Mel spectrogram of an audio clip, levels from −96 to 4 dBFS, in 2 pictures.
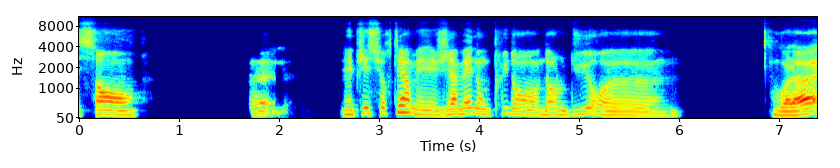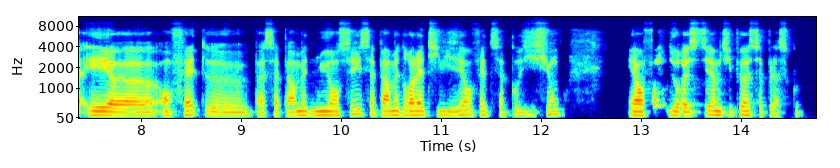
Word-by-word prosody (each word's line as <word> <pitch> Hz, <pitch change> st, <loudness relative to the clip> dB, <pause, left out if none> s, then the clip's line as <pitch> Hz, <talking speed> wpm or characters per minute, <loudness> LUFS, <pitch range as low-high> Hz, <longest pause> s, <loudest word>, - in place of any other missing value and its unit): sans, 140 Hz, -2 st, +3 dB, 1.1 s
heu, -, -, -3 dB, 0.7 s
les 155 Hz, 0 st, -2 dB
pieds 185 Hz, +4 st, 0 dB
sur 180 Hz, +1 st, -3 dB
terre, 220 Hz, -1 st, +6 dB
mais 145 Hz, -5 st, -2 dB
jamais 165 Hz, +8 st, +2 dB
non 165 Hz, -3 st, -3 dB
plus 185 Hz, +4 st, -10 dB
dans 150 Hz, -4 st, -1 dB
dans 140 Hz, 0 st, -2 dB
le 140 Hz, -1 st, -4 dB
dur, 150 Hz, +7 st, -4 dB
hem 120 Hz, -2 st, -4 dB, 0.9 s
voilà 130 Hz, +4 st, +9 dB
et 130 Hz, -1 st, +3 dB
heu, 115 Hz, -1 st, +1 dB
en -, -, -2 dB
fait, 140 Hz, +6 st, -4 dB
heu 110 Hz, -3 st, -5 dB
bah, -, -, -5 dB
ça 110 Hz, -, -6 dB
permet 120 Hz, +4 st, -2 dB
de 125 Hz, -, -9 dB
nuancer, 125 Hz, +5 st, -2 dB
ça 140 Hz, -3 st, -6 dB
permet 125 Hz, +1 st, -1 dB
de 130 Hz, -, -7 dB
relativiser 130 Hz, 0 st, -1 dB
en 135 Hz, -, -3 dB
fait 130 Hz, 0 st, -8 dB
sa 110 Hz, -, -11 dB
position, 125 Hz, +7 st, -8 dB, 0.7 s
et 120 Hz, -, 0 dB
en 120 Hz, -, +5 dB
fait 120 Hz, -, -8 dB
de 130 Hz, -, -4 dB
rester 120 Hz, +2 st, -2 dB
un 135 Hz, -, 0 dB
petit 125 Hz, +1 st, -7 dB
peu 135 Hz, -, -5 dB
à 130 Hz, -, 0 dB
sa 135 Hz, +2 st, -9 dB
place -, -, -10 dB
quoi. -, -, -23 dB
130 Hz, 185 wpm, -22 LUFS, 120-145 Hz, 1.1 s, voilà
